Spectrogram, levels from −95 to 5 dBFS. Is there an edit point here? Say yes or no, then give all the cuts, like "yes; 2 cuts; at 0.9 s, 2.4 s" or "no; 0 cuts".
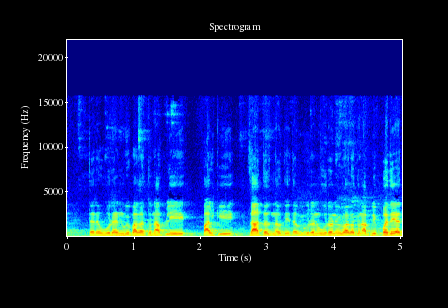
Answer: no; 0 cuts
